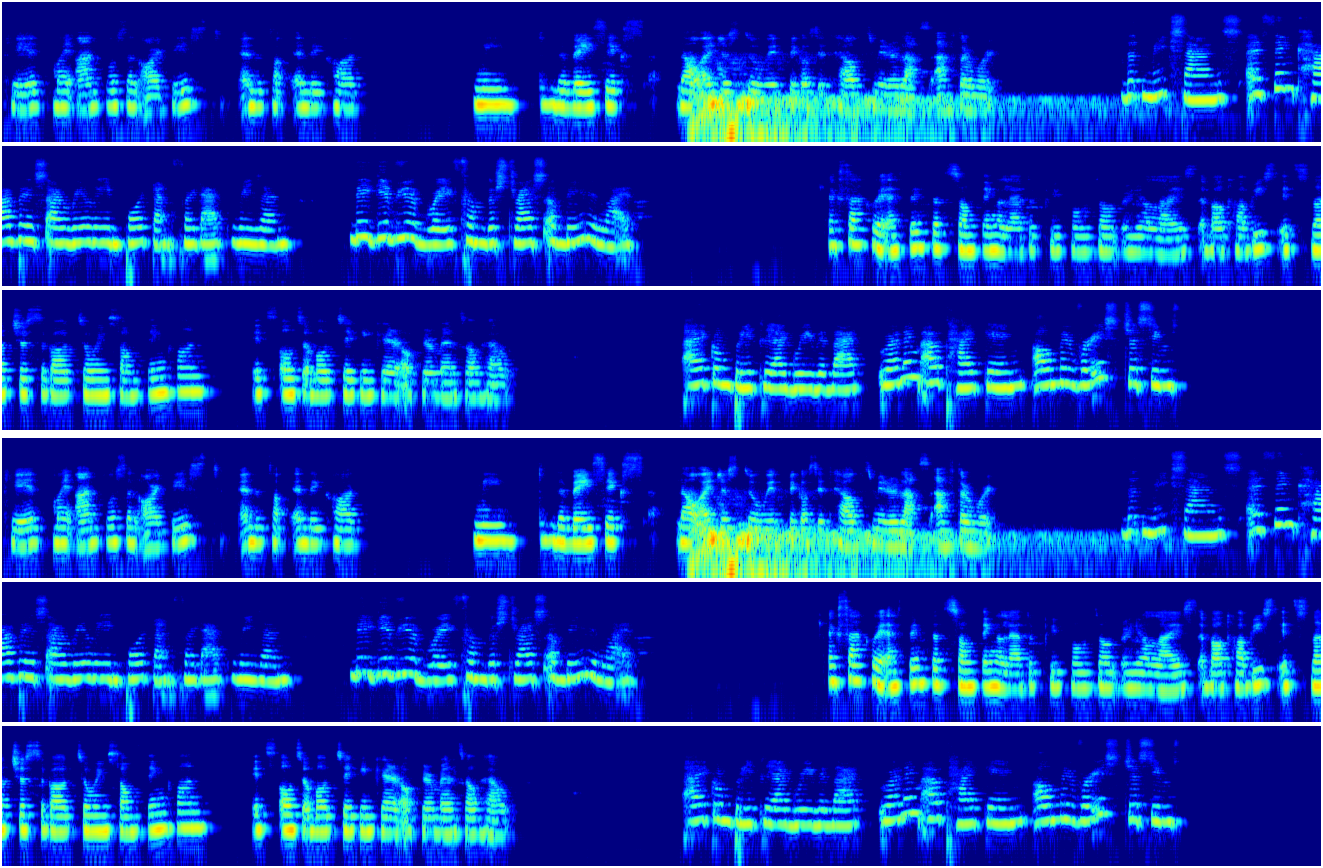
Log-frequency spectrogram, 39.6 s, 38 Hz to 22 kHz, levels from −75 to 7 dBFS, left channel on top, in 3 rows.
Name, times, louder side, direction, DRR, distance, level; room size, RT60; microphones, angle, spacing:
voice 1, 0.1-2.0 2.4-2.6 2.9-3.5 4.7-6.4 6.7-9.9 21.4-28.4 28.9-31.4, right 2 dB, 60° right, 3 dB, 0.6 m, -32 dB
sound 1, 6.8-11.6, right 1 dB, 10° left, 1.0 m, -31 dB
voice 2, 11.2-16.0 16.7-19.6 33.2-38.2, left 3 dB, 40° left, 1 dB, 0.4 m, -33 dB
2.6 x 2.3 x 2.6 m, 0.27 s
head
